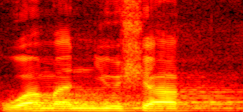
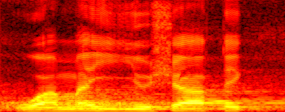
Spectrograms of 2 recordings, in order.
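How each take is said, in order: First: The n is pronounced clearly before the y. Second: The n merges into the following y sound. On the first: The speaker calls it wrong. "dia nggak diidghamkan" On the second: The speaker calls it right. "idgham kan bacanya"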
